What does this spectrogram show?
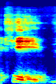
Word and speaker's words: Kyiv: If you're from the Russians, I think the Russians say Kiev, and the Ukrainians say Kyiv.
